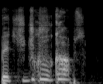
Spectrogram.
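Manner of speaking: high pitched, accusing yell. Acting out the guy in the house yelling at the chick: imitating someone yelling. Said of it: "he's probably yelling at this chick now".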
